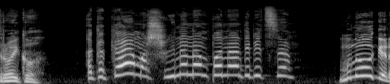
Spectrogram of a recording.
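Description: A young boy speaks brightly.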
